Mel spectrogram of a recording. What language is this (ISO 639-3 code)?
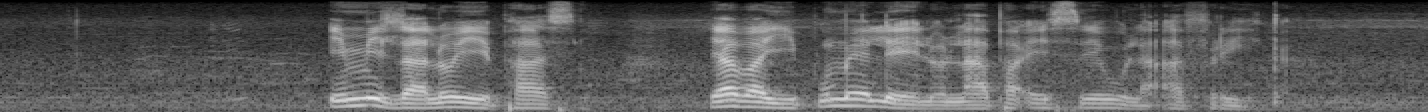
nbl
